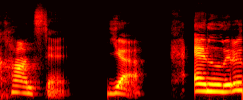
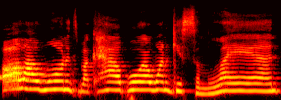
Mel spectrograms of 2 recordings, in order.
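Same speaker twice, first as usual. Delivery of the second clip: put-on country accent; 3 semitones higher than usual. Imitating how a woman talks to a man, in a country accent. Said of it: "her country accent comes out really loud".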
